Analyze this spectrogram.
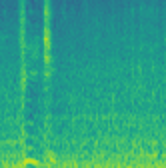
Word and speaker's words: Fiji: name called Viti, and they pronounced the word Viti as fishy. So through the Polynesians, then came the Europeans, and they came to know the island's called Fiji, and they pronounce it as Fiji.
